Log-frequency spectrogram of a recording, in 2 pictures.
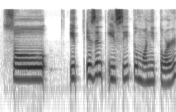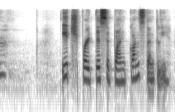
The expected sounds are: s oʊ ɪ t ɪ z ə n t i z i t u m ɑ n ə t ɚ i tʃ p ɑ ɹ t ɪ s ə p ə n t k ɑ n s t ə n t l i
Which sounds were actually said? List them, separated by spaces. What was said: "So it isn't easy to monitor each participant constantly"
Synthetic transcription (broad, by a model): s oʊ ɪ t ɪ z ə n t i s i t u m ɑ n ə t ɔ i tʃ p ɑ ɹ t ɪ s ə p ə n t k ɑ n s t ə n t l i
